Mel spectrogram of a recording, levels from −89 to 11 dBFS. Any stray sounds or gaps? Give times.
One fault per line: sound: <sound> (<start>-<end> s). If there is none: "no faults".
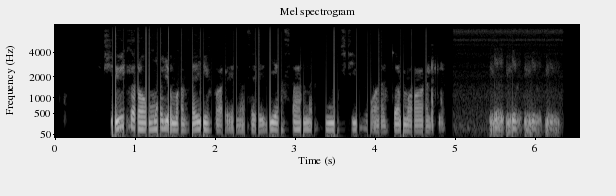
sound: laugh (5.4-6.3 s)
